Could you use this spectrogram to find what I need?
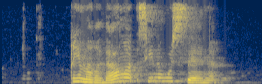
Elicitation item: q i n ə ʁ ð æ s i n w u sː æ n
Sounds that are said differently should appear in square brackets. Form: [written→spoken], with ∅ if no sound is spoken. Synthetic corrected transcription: q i [n→m] ə ʁ ð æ s i n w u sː æ n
